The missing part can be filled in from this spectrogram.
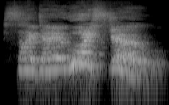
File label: Attack Heavy Soldier Female, Battle Barks; Dialog; Sinecure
